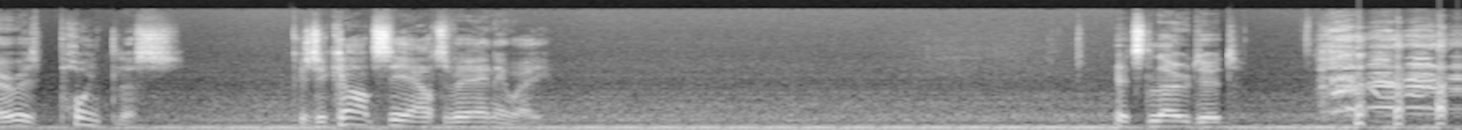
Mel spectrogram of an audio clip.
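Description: A vehicle engine idles with a steady low hum, heard from inside the cab.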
